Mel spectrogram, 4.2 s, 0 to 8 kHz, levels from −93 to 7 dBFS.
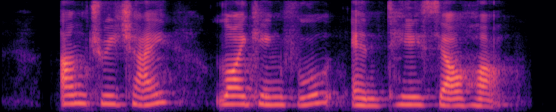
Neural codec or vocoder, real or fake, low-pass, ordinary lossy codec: codec, 16 kHz, 4.8 kbps, FACodec; fake; none; none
